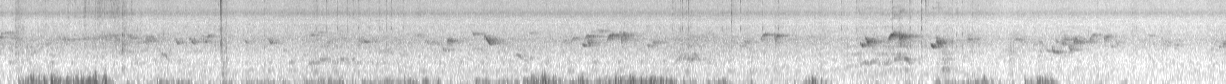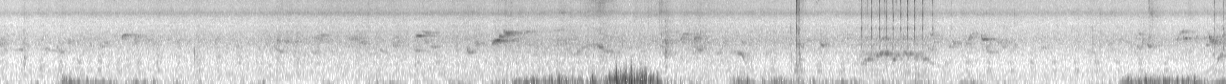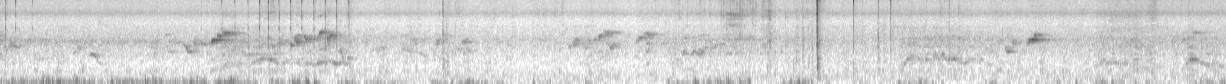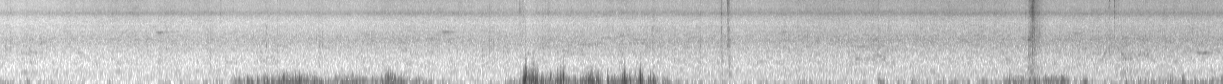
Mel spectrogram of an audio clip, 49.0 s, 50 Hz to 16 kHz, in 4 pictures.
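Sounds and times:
wind rumble on microphone: 0:00.0 - 0:10.9, 0:12.7 - 0:14.2, 0:15.9 - 0:22.1, 0:23.4 - 0:30.5, 0:31.2 - 0:32.7, 0:33.4 - 0:49.0
small birds chirping: 0:00.0 - 0:45.7.

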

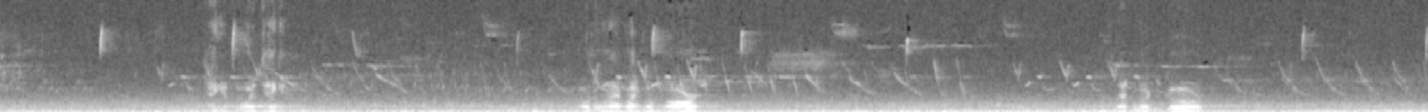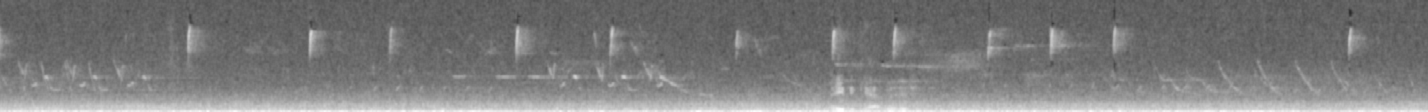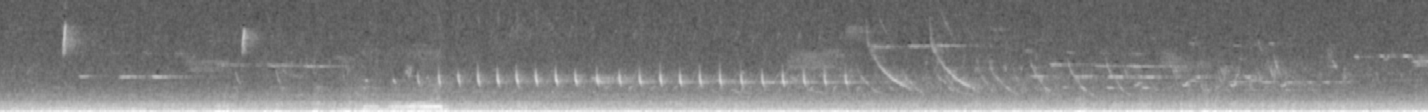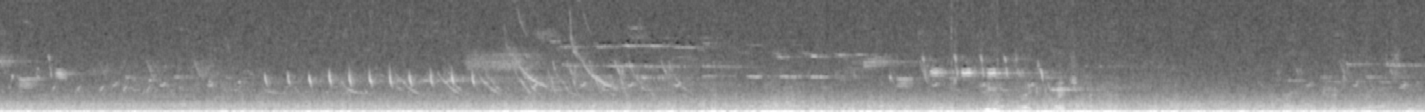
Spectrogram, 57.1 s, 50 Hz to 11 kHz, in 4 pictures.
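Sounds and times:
birds chirping: 0:00.0 - 0:54.8, 0:55.4 - 0:57.0
lower bird call: 0:29.2 - 0:43.3.

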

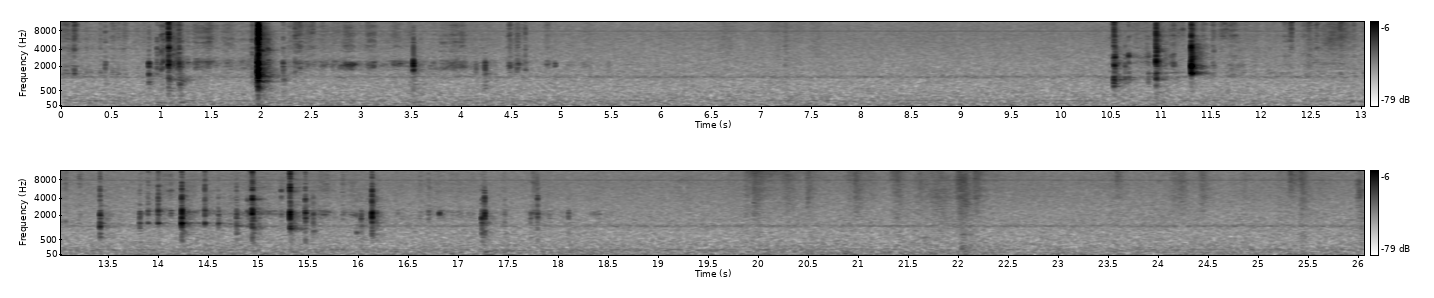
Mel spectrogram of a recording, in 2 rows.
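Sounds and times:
plastic blocks clicking: 0:13.4 - 0:17.9.

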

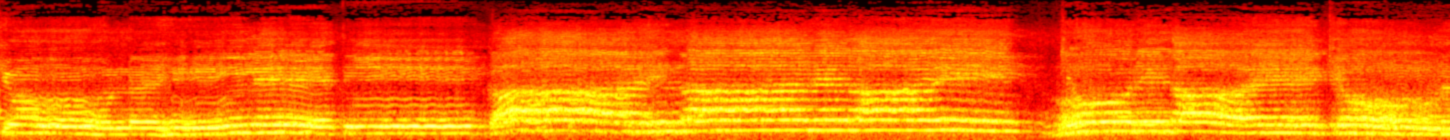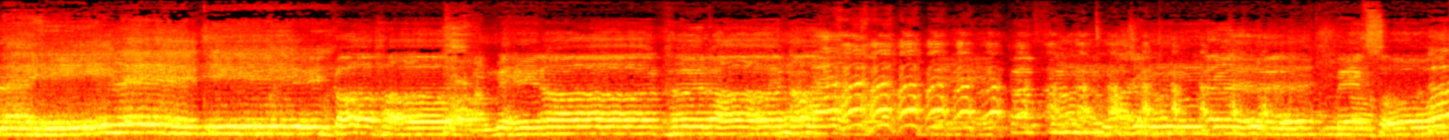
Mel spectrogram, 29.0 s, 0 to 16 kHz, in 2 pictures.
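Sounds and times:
person chanting mourning lament: 0:13.3 - 0:28.9.

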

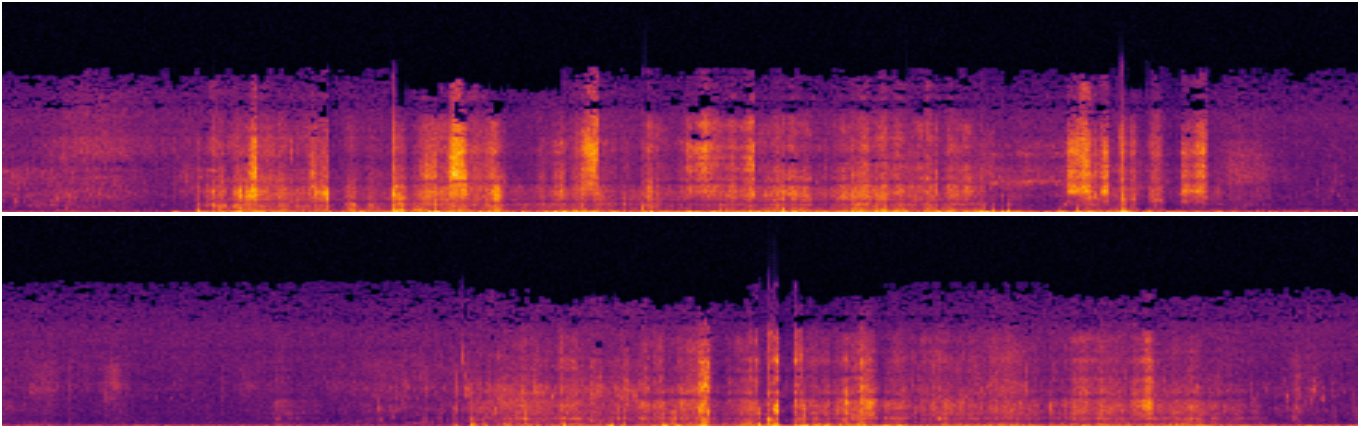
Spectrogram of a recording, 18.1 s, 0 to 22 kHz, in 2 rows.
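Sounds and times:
wind rumble on microphone: 0:00.0 - 0:18.0
fish splashing and thrashing: 0:11.4 - 0:18.0.

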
